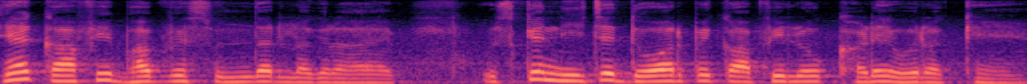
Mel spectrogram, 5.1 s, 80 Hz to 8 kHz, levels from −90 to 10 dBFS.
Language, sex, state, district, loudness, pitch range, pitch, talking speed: Hindi, male, Chhattisgarh, Rajnandgaon, -17 LUFS, 160-195 Hz, 185 Hz, 210 wpm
